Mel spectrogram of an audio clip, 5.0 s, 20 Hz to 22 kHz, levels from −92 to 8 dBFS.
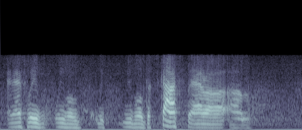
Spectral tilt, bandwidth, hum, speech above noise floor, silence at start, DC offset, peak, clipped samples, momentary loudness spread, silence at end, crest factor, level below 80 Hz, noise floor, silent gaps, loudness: -11 dB/octave; 4 kHz; none; 22 dB; 0 s; 2%; 0 dBFS; under 0.1%; 16 LU; 0 s; 22 dB; -52 dBFS; -43 dBFS; none; -21 LUFS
